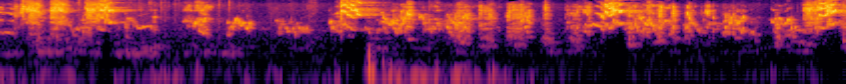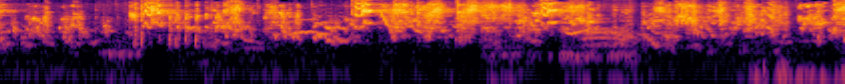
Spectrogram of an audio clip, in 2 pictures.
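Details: Budgies chirping and warbling in busy high scratchy bursts with short chirped notes, a loud low thud near the start and some faint background rumble.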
